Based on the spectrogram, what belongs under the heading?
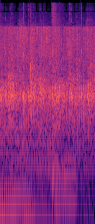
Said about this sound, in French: C'est pourquoi je vous prie d'applaudir très fort pour Grâce qui va venir ici, dans ce studio.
